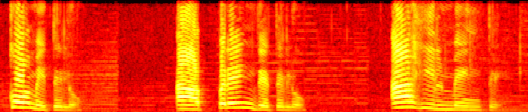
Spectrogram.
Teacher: se acentúan en la anterior a la antepenúltima sílaba. Siempre llevan tilde, siempre llevan tilde.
